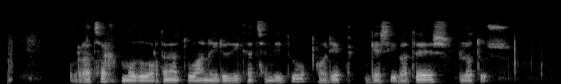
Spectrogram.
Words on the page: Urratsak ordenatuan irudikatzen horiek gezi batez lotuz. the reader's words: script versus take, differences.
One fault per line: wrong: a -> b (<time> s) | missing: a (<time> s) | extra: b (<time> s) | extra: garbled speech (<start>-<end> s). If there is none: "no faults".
extra: modu (1.3 s)
extra: ditu (2.8 s)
